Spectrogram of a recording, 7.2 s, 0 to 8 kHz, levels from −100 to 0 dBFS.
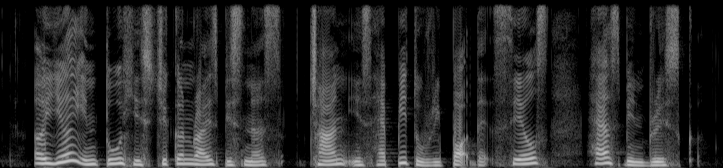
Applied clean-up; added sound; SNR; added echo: none; none; none; none.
